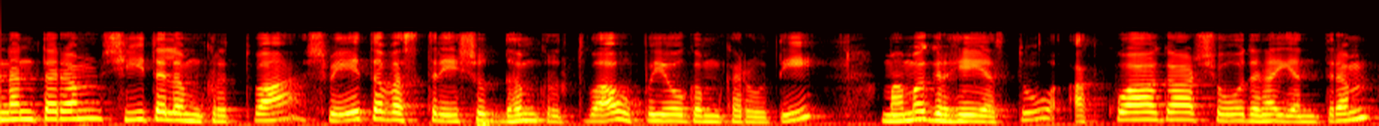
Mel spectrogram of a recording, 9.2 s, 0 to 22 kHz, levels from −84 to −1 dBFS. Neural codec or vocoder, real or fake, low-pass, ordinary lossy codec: none; real; 7.2 kHz; none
